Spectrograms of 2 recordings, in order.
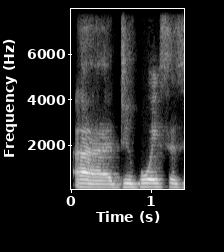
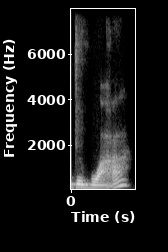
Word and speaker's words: Du Bois: Du Bois's name and Du Bois's father was Haitian as well. Technically, people would probably call him Dubois, but his own upbringing and the way that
